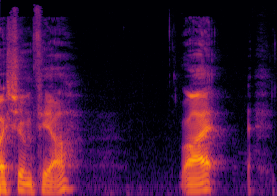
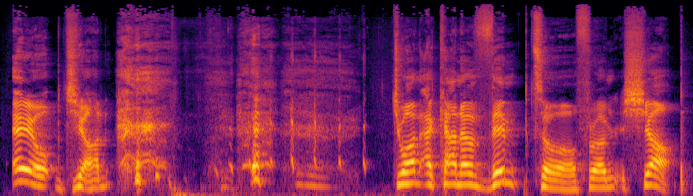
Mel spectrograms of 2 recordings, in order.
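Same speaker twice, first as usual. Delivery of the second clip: a light Yorkshire flatmate, louder; Yorkshire accent; 7 semitones higher, 5 dB louder than usual. Retold or imitated. Friendly mock Yorkshire flatmate, a touch louder. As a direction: flatmate from York offers a can of Vimto, in a light Yorkshire accent. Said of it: "I was gonna do an accent there".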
